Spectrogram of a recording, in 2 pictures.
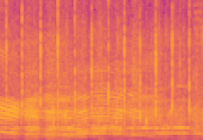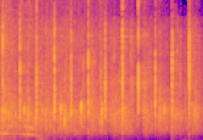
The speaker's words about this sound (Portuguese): Chama de palmas para você!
